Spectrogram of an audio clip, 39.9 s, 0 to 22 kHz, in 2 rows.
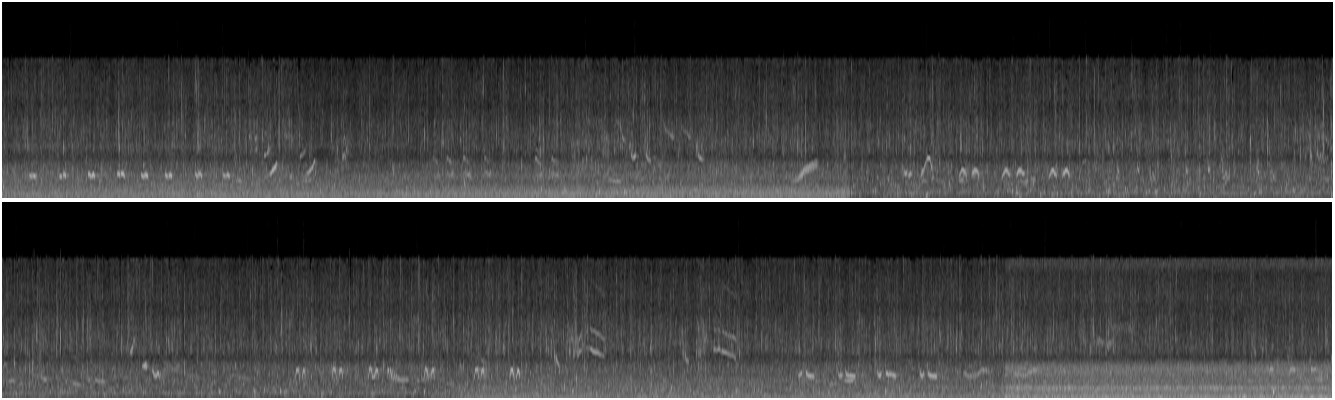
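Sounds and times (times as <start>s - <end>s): waterfall rushing: 0.0s - 12.8s, 25.0s - 39.9s.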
